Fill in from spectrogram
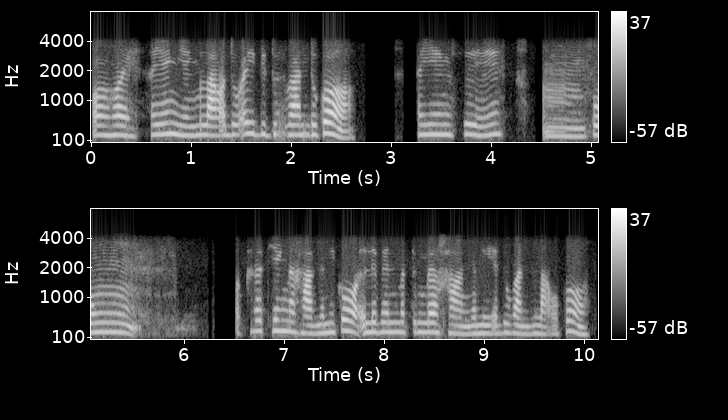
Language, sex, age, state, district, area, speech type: Manipuri, female, 45-60, Manipur, Chandel, rural, conversation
